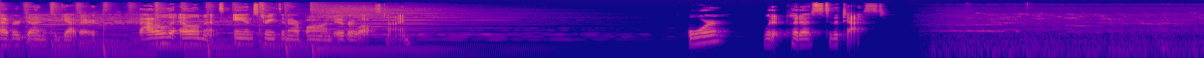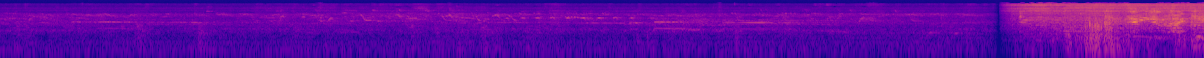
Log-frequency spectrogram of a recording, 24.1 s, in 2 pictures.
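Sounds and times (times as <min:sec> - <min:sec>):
birds chirping and calling: 0:09.4 - 0:22.0.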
